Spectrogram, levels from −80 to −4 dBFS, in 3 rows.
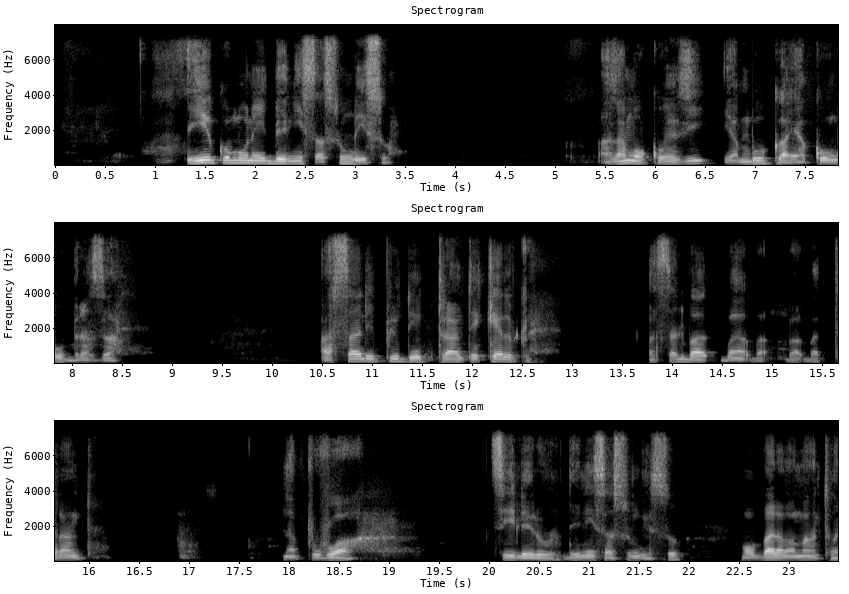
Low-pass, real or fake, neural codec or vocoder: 7.2 kHz; fake; codec, 16 kHz, 2 kbps, X-Codec, HuBERT features, trained on balanced general audio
